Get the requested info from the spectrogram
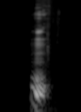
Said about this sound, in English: so you like keep it in your mouth a little longer. Yeah, just coating your tongue, right? Or chewing your whiskey.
